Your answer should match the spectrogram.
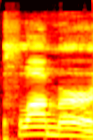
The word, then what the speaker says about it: plumber: By the way, plumber, it's a silent B.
